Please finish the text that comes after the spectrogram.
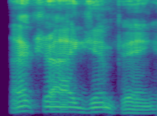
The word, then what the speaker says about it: Xi Jinping: Okay, Malibu, the leader of China, uh, Xi Jinping, is pronounced Xi.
